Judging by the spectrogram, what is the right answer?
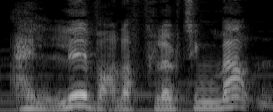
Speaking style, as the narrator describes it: the goat sneered

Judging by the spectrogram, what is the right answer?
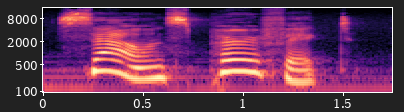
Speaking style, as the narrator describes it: says Lambie

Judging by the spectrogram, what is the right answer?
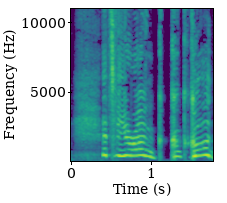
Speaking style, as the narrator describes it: stammered Joe

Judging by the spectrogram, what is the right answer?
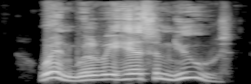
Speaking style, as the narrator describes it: asked Steve angrily

